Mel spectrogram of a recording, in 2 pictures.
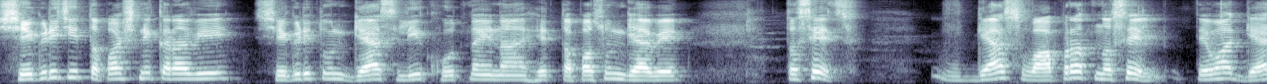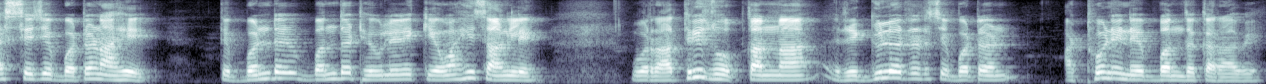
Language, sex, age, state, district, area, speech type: Marathi, male, 60+, Maharashtra, Nashik, urban, spontaneous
